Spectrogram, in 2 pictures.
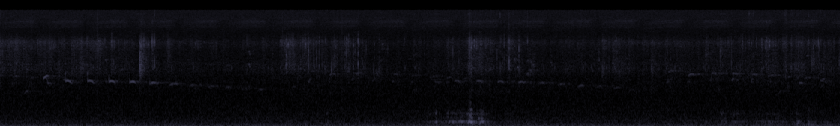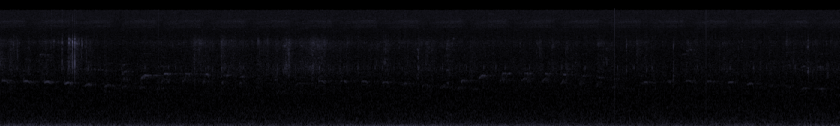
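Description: A bird calling over and over, each call a thin whistle that slides downward over a second or two, repeated every few seconds. A few light clicks and a soft thump partway through.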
